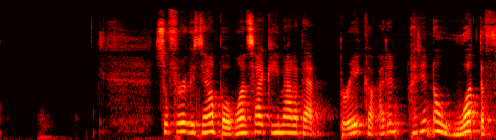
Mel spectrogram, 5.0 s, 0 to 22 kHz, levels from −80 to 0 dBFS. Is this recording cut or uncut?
uncut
